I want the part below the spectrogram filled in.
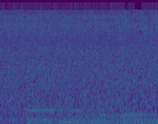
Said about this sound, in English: Jay runs through the heavy rain toward the main gate.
